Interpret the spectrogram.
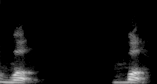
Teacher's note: My upper teeth are touching my lower lip. · व इज दंतोष्ट्य मतलब दांत भी यूज करते हैं व बोलते टाइम और ओठ भी यूज करते हैं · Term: लेबियोडेंटल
